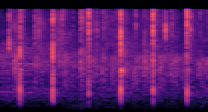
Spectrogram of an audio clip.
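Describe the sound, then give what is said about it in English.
Slow, evenly spaced handclaps, roughly three per second, come faint and sparse as an audience at a talk claps for itself. “I think you should clap for yourselves.”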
